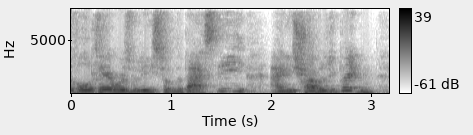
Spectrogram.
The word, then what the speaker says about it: Bastille: Most people pronounce it the Bastille, but if you really want to kind of get your chops in as a French speaker and as a person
